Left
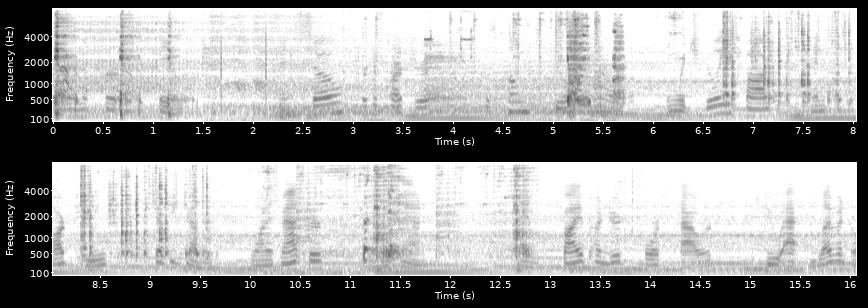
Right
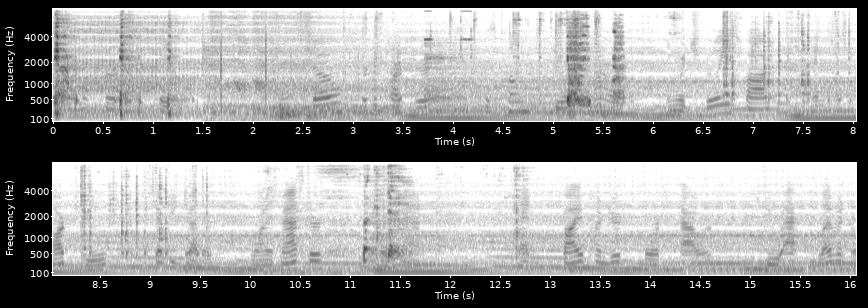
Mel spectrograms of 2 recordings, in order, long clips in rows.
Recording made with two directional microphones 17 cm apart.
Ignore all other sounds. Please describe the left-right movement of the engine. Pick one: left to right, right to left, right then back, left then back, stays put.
stays put.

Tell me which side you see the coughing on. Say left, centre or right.
right.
